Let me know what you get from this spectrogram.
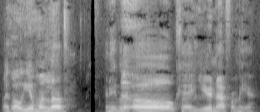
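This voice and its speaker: A woman from New York co-hosting a relaxed chat show, easygoing and quick to drop into slang. Her voice is very low, with a dark, mellow tone. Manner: laid-back, slips into street slang. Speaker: podcast co-host. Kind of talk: casual chat.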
